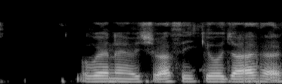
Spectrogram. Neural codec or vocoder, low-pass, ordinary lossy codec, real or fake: autoencoder, 48 kHz, 128 numbers a frame, DAC-VAE, trained on Japanese speech; 7.2 kHz; AAC, 48 kbps; fake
